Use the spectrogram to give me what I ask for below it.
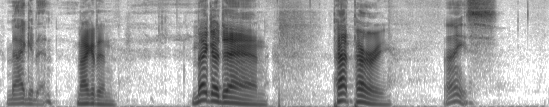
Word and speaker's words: Magadan: that word again dave mcadam you put the emphasis on the wrong syllable there magadin magadin megadan pat perry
